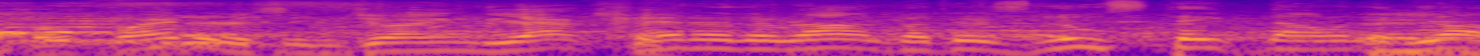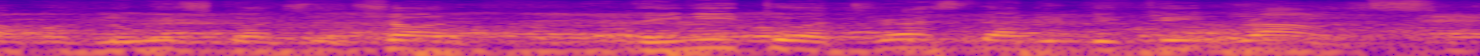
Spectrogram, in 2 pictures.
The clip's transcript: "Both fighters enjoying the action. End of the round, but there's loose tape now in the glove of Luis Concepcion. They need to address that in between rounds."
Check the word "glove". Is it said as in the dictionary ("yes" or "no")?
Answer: no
